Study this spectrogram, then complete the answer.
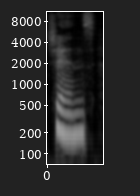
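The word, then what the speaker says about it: Champneis: Lord Edward Shamnese, pronounced chins, old bees fifth son, had met her in Hollywood and in a month they were married.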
